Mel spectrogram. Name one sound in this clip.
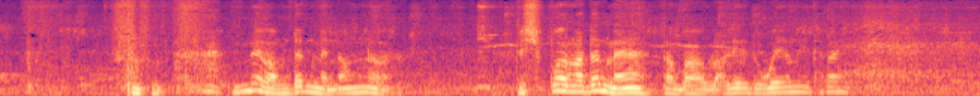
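A young man sings close by.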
